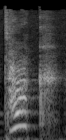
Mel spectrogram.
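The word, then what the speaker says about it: tack: A wzięło się to stąd, że nasze polskie tak wymawia się dokładnie tak samo jak szwedzkie tak, co oznacza dziękuję.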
